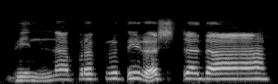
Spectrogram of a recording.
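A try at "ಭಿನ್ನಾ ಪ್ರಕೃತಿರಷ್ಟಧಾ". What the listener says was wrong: ದೀರ್ಘ ನೋಡಿ. ಭಿನ್ನ ನಾ ಇದೆ ನೋಡಿ.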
